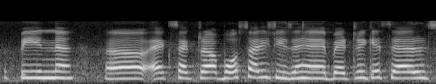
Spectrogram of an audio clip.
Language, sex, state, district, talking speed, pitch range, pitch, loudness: Hindi, female, Madhya Pradesh, Dhar, 150 wpm, 285-305 Hz, 295 Hz, -11 LUFS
